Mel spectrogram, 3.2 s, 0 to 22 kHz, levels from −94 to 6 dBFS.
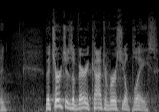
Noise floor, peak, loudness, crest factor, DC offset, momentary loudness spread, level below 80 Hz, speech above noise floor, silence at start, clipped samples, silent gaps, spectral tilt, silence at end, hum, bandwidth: -57 dBFS; -8 dBFS; -24 LUFS; 18 dB; under 0.1%; 10 LU; -54 dBFS; 33 dB; 0 s; under 0.1%; none; -7 dB/octave; 0.15 s; none; 10 kHz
